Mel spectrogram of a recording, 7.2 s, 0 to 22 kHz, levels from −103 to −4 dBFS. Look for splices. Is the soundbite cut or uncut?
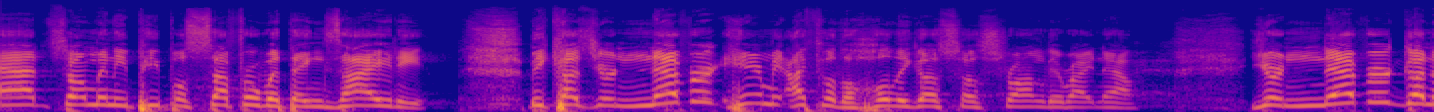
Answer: uncut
